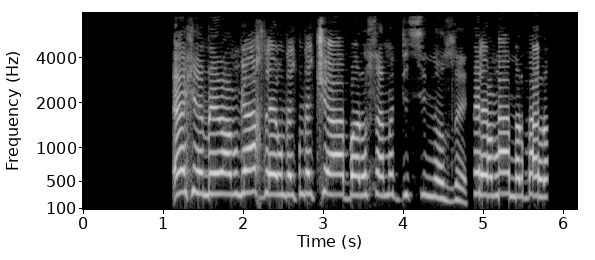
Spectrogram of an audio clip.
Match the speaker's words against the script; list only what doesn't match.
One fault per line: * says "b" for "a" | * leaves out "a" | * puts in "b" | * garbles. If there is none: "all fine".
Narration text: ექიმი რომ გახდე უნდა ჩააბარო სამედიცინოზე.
* puts in "უნდა"
* garbles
